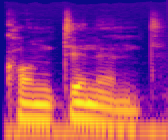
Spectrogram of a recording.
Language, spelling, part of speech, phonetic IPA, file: Polish, kontynent, noun, [kɔ̃nˈtɨ̃nɛ̃nt], Pl-kontynent.ogg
